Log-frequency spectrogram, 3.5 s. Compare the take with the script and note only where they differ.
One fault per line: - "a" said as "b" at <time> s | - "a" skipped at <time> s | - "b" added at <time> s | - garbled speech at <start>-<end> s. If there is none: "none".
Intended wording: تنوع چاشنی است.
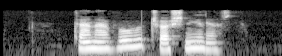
none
